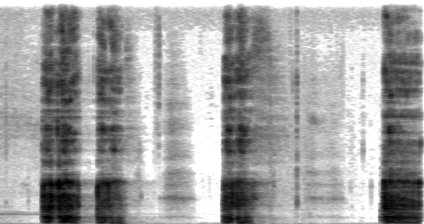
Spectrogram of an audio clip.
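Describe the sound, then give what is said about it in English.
A man clearing his throat several times, four rough, gravelly bursts separated by short pauses, each loud against near silence, with no speech. “The professor cleared his throat a couple of times, as though about to speak, and finally said,”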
